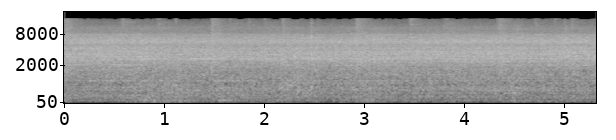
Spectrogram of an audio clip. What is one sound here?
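A large machine hums and rattles steadily in a big echoing hall.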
